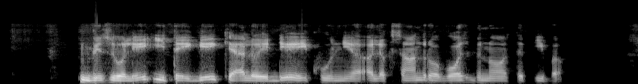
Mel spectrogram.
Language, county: Lithuanian, Vilnius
